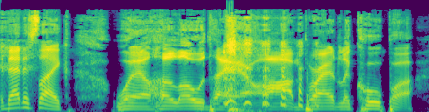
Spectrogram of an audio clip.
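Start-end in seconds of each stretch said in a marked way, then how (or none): 1.1-4.1 bad, hasty put-on Southern accent. Mocking an actor's new low voice: Bradley Cooper impression. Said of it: "like a bad, like, uh, hastily thrown together Southern accent".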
